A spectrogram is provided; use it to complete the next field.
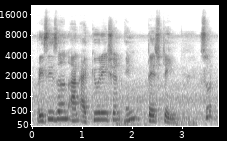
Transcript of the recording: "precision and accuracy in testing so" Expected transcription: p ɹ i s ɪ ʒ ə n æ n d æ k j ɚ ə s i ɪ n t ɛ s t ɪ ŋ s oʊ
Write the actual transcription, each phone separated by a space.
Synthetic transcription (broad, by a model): p ɹ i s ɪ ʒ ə n æ n d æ k j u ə ʃ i ɪ n t ɛ s t ɪ ŋ s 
